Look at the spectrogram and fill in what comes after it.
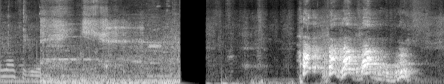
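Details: German Shepherd named Leo barking on guard as a herd of sheep passes the house gate; after mixed sounds and a brief silent cut, a burst of loud, rapid barks, with people talking nearby.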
